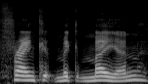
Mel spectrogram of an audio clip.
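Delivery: put-on London accent, not-so-great British accent. Reading a text aloud, the speaker starts with a name: London accent. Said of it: "going to read this in my in my London accent".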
